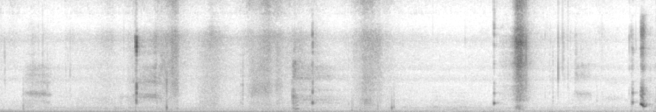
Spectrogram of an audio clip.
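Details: Baby boy with hiccups: several short, sharp hiccups at irregular intervals over a steady background hum.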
